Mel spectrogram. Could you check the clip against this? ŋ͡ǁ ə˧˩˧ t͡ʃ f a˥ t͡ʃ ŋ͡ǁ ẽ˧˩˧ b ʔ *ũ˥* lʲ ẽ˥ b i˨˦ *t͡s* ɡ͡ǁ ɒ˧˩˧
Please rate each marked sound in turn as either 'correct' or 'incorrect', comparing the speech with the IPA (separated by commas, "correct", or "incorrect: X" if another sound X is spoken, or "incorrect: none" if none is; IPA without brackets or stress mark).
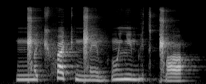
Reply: correct, correct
